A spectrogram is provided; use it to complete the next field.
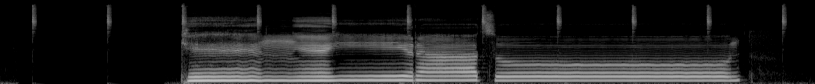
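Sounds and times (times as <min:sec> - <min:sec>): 
soprano singing: 0:01.8 - 0:07.4.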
